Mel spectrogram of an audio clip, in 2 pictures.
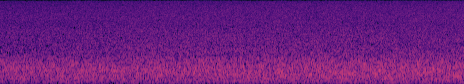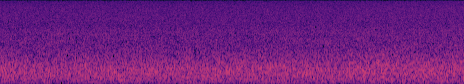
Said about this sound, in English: So just coming up to the top waterfall.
